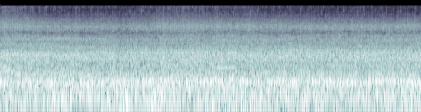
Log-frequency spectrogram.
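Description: Fishing boat's engine running steadily under way, with water rushing and splashing along the hull in a rough sea.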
